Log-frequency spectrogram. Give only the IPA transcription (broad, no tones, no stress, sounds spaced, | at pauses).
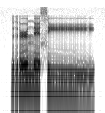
r ø n e s iː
